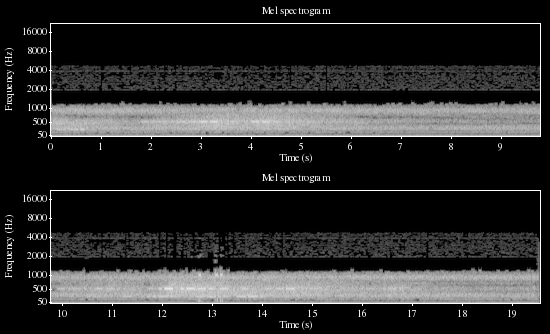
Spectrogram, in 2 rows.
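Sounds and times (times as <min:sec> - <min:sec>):
6m continuous wave radio signal: 0:00.0 - 0:19.5.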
